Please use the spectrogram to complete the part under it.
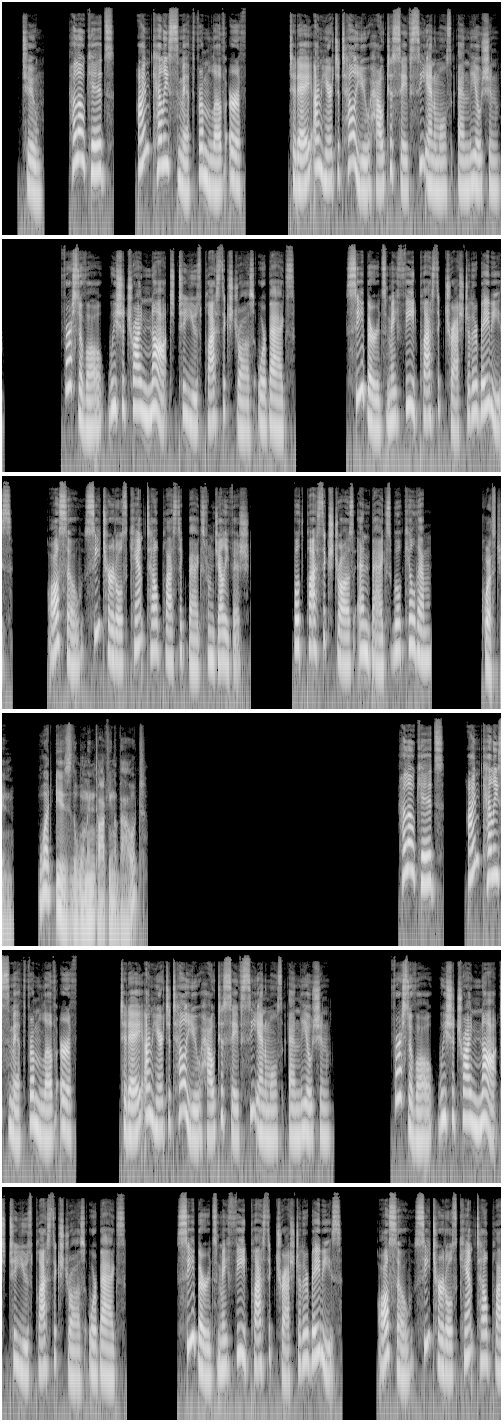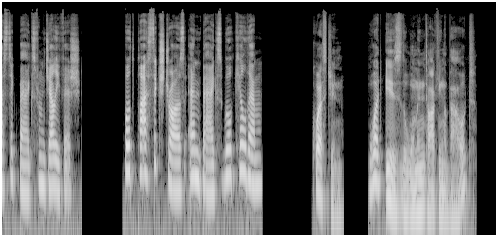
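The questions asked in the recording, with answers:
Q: What is the woman talking about?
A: How to save sea animals and the ocean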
